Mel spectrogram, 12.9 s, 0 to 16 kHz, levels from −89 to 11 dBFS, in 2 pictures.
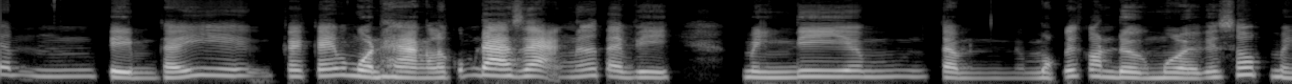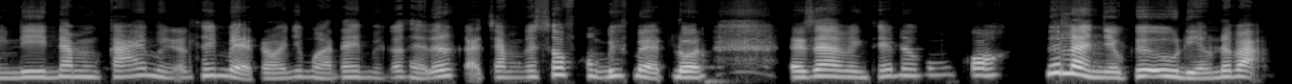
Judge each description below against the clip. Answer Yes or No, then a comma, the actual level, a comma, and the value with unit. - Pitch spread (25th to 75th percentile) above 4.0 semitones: No, average, 3.3 semitones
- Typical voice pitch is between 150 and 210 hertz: No, high, 235 Hz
